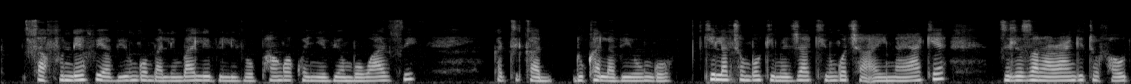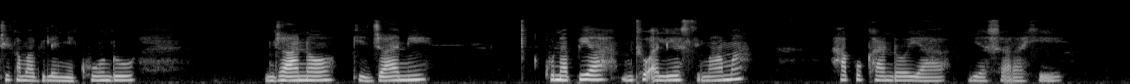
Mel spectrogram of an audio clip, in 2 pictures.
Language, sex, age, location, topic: Swahili, female, 18-24, Mombasa, agriculture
